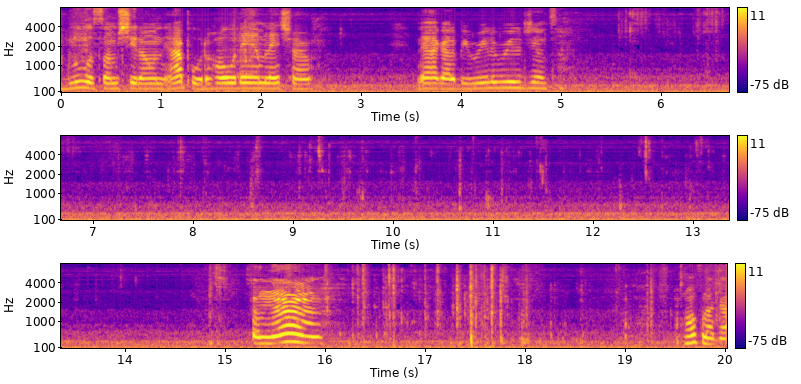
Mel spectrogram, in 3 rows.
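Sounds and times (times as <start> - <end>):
low hum inside car: 0.0 - 20.0
person chewing: 5.5 - 15.2.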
